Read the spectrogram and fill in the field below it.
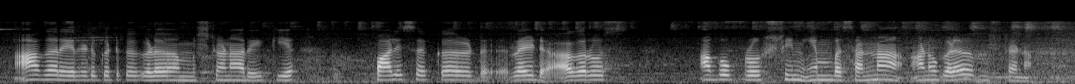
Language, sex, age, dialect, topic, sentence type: Kannada, female, 18-24, Central, agriculture, statement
